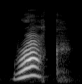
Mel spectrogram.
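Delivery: loud high raven croak. Acted. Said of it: "the raven croaked".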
